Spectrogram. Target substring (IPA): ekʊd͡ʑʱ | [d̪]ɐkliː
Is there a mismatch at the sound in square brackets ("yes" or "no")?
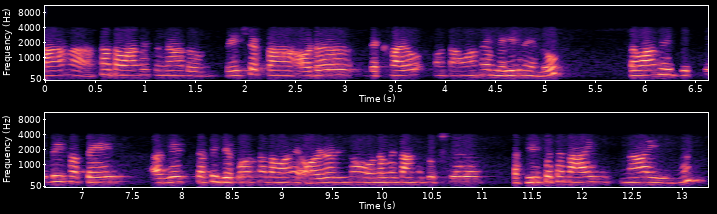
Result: yes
